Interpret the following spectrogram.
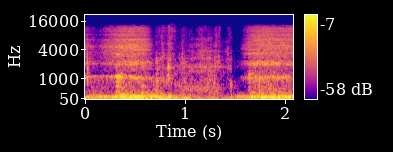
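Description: Rear disc brake of a street stock race car turned slowly by hand, the pads rubbing faintly on the rotor with a low vibrating sound. The owner doesn't know its cause and wonders whether the pads are chattering.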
